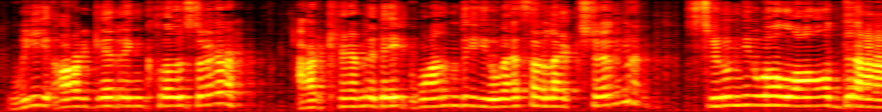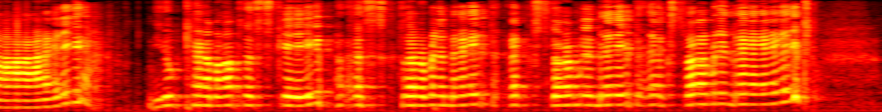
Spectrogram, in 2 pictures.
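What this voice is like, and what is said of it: Dalek robotic voice impression. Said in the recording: “in the voice of a Dalek ... I'm going to do the Dalek voice.”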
